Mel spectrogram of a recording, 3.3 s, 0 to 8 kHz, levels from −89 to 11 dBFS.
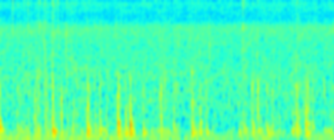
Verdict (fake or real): fake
